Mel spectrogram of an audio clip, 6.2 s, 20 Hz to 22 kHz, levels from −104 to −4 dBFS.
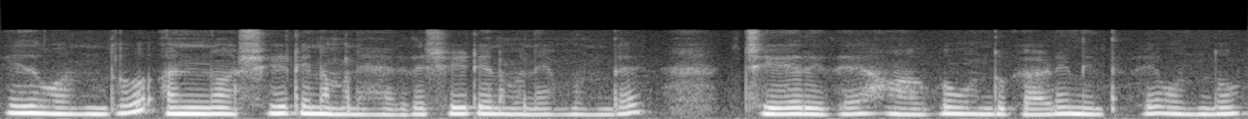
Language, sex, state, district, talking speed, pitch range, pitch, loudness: Kannada, female, Karnataka, Bellary, 155 wpm, 190-215 Hz, 200 Hz, -13 LUFS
